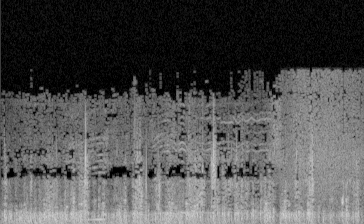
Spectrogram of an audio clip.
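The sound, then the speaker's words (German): Loud, constant wind buffeting a microphone during a ferry ride to Isla Mujeres, a dense low rumble with gusty bursts, over faint engine and water noise. “Eigentlich wollte ich euch jetzt an dieser Stelle voll die Boat Trip Vibes geben, ähm, aber für gescheite Aufnahmen war es dann doch ein bisschen zu windig.”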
